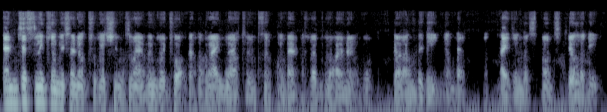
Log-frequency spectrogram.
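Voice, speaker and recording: A man's voice: low-pitched, steady tone, breathy edge. A man sharing reflectively in an online group call, his voice distorted and clipping through a poor microphone. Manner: thoughtful, halting, with many fillers. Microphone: laptop or device mic on a video call. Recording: distorted noisy call audio.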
